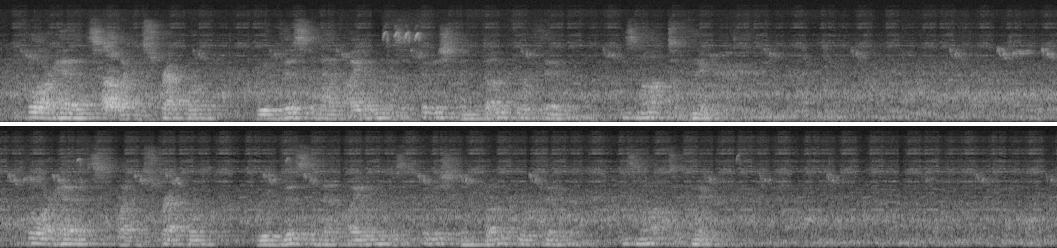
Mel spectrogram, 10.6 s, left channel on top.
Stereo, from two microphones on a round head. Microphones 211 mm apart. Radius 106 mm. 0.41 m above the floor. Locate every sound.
0.1 s a man speaking: 10° left (ahead or behind), 1.6 m; by 7.2 s 55° left (ahead or behind), 3.5 m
